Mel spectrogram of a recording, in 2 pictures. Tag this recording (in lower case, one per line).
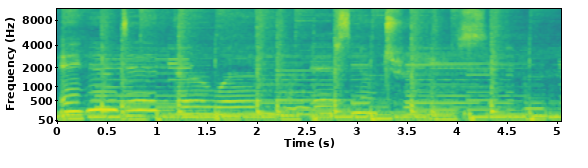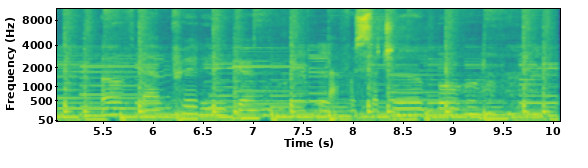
music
